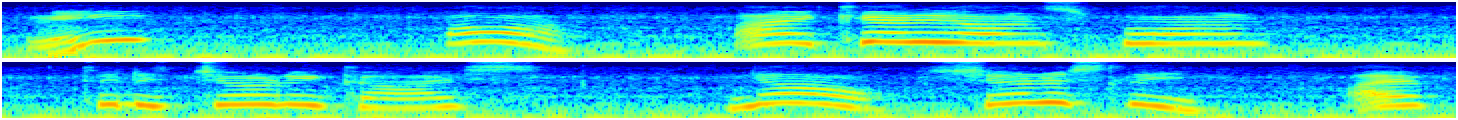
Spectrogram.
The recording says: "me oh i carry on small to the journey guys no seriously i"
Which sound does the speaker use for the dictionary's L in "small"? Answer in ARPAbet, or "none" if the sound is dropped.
N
